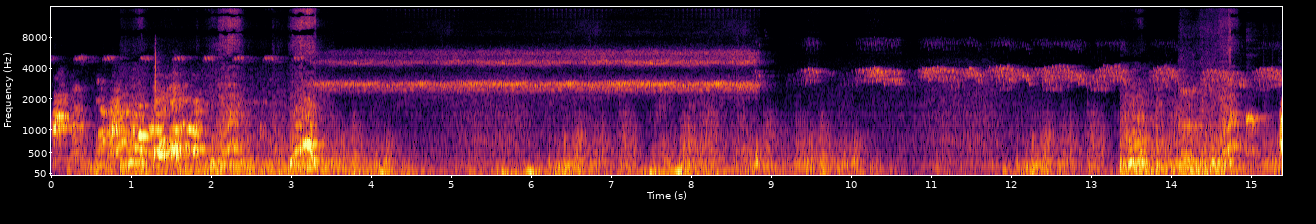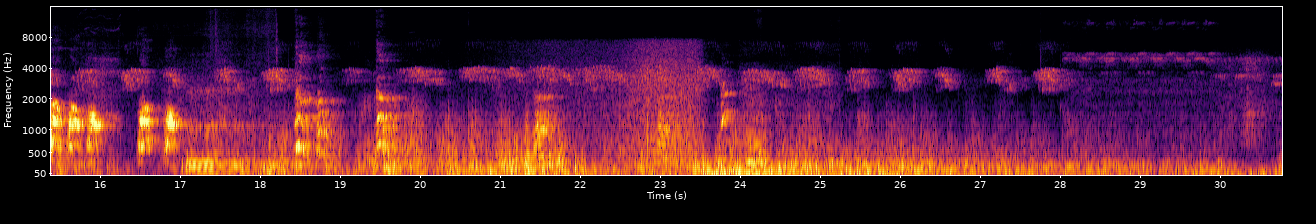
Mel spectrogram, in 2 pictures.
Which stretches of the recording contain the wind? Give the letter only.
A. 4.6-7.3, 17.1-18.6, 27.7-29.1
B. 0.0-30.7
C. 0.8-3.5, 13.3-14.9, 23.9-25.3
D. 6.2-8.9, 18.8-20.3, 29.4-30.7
B.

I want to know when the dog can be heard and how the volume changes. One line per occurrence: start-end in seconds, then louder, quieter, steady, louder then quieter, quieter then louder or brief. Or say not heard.
0.0-1.9 brief
14.1-24.0 quieter.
